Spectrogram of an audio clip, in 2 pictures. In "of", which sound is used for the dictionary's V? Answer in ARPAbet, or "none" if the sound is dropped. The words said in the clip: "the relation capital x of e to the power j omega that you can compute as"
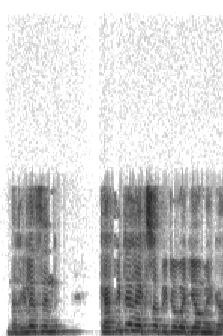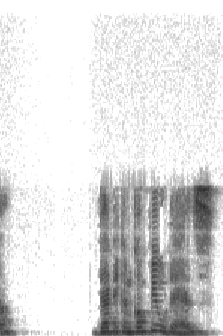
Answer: P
